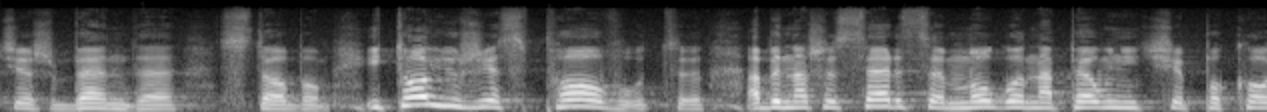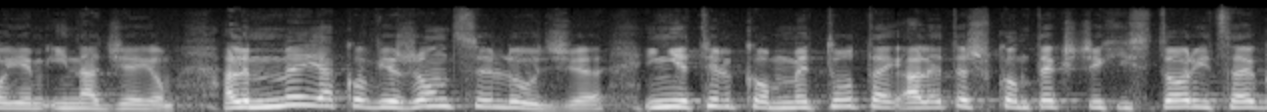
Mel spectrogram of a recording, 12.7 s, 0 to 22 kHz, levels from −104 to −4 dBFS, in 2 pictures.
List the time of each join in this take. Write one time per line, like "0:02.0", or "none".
none

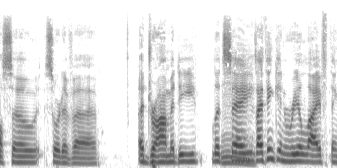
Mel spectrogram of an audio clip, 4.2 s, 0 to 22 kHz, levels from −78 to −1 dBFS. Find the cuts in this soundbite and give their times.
0:03.2

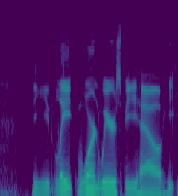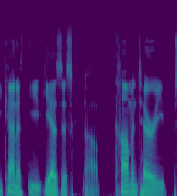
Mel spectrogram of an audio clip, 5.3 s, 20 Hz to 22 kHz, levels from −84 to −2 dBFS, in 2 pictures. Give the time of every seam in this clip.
0:03.0
0:03.8

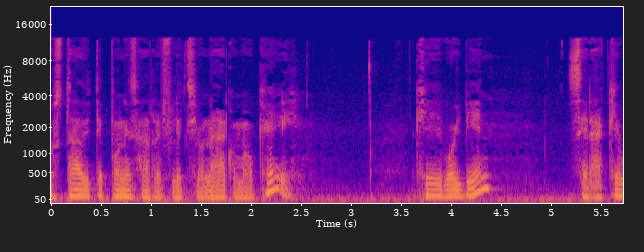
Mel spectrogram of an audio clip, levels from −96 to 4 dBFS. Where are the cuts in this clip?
0:01.7
0:03.6

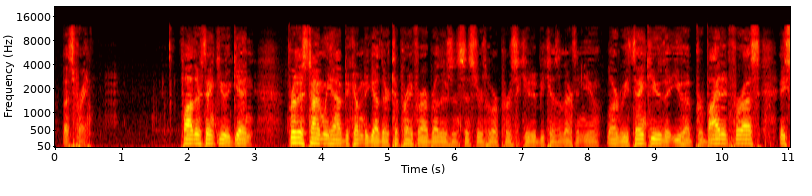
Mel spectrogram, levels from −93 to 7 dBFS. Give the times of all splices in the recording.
0:06.4
0:07.8
0:08.2

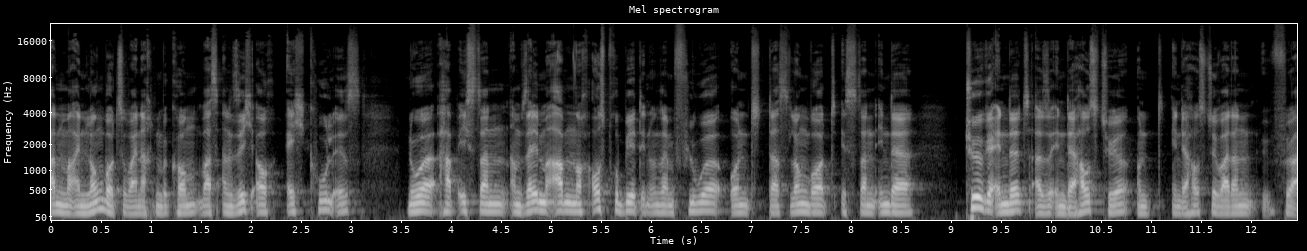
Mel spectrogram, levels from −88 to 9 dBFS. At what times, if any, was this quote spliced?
none

